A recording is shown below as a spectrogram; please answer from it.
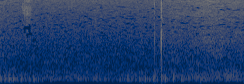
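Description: Domestic cat purring faintly, with a single short click about one and a half seconds in.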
